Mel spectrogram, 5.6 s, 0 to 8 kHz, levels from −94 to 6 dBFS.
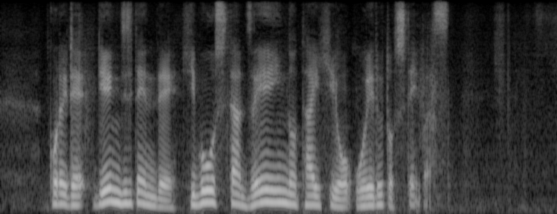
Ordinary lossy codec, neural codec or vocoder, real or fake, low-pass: none; codec, 16 kHz, 0.8 kbps, ZipCodec; fake; none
